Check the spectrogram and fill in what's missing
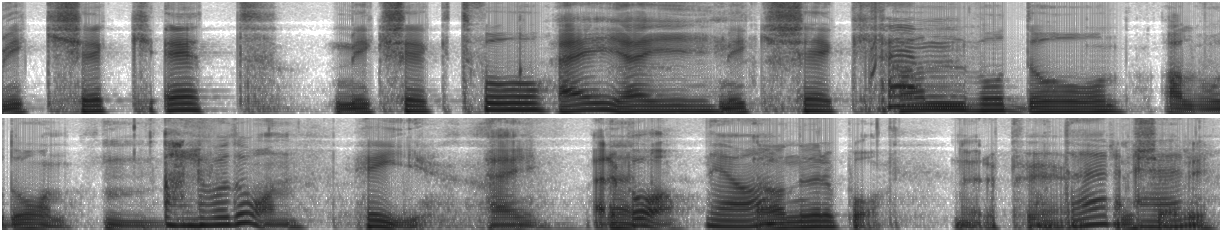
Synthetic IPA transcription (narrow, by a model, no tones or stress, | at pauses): mɪkɕɛkːɛt̪ | mɪkɕɛkːt̪ʰv̥oːhɛjhɛjmɪkɕɛkːalvɔd̪oːnalvʊd̪oːnalvʊd̪oːnhɛjhɛjæ̰ɖɛɔjɑːjɑːnʉ̟ːæɖɛpʰɔ̰ | nʉ̰ːdɛæɾnʉːø̰ːɾʋɪ̰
